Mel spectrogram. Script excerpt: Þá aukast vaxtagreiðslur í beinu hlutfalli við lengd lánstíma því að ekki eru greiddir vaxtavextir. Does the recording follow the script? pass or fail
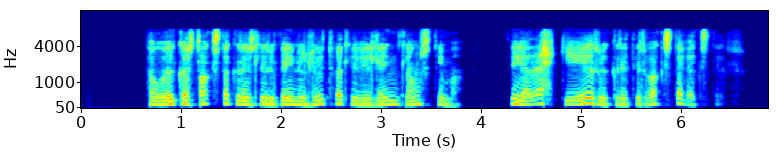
pass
